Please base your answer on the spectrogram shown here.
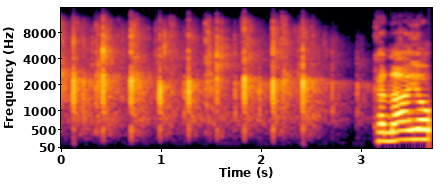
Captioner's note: cheering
